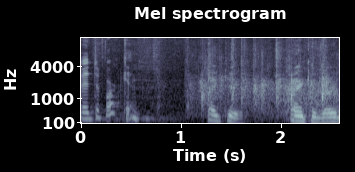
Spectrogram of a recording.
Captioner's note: applause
